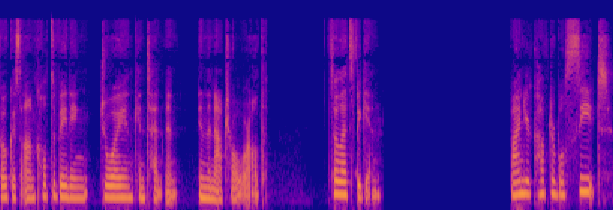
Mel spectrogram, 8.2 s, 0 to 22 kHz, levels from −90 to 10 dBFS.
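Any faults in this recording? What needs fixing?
Lost packet rebuilt from error correction, at 3.29–3.31 s just after "contentment in the natural", 4.73–4.79 s and 6.89–6.95 s: each packet arrived missing, and the next packet's low-bitrate backup copy was played, so no gap is heard. These stretches sound rougher and noisier for 20 ms, then 40 ms twice. The 40 ms stretches fit two consecutive packets.

Short concealed packet loss, at 4.69–4.75 s: about 40 ms never arrived in time. The decoder extended the preceding sound to fill it, leaving a brief smear before the error-corrected frames take over.

To prevent both, reduce packet loss and jitter on the network path, for example with a wired connection, less competing traffic or a larger jitter buffer.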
